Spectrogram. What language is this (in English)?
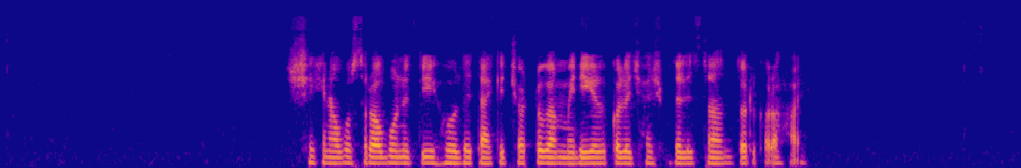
Bangla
